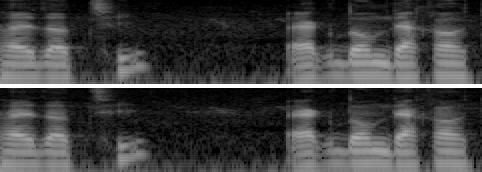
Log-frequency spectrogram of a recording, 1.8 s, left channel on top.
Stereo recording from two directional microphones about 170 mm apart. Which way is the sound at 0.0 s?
15° left (ahead or behind).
